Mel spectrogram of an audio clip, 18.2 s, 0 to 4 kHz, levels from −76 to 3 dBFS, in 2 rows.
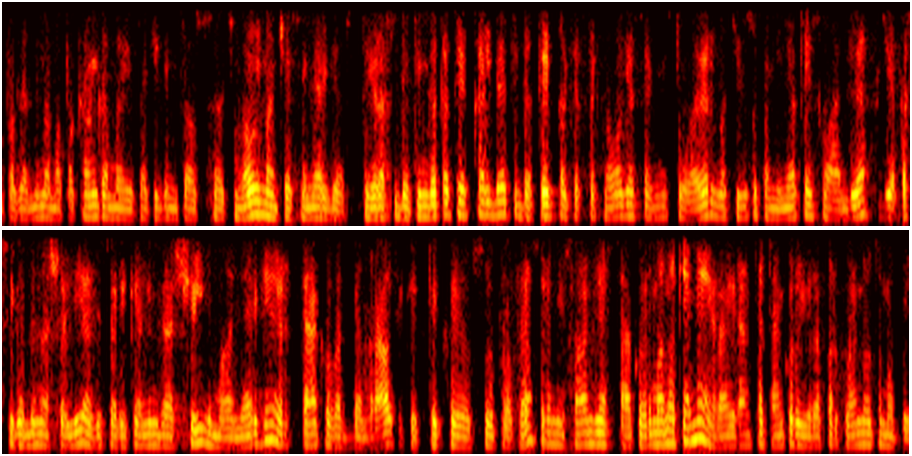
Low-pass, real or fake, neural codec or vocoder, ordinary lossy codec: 3.6 kHz; real; none; AAC, 24 kbps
